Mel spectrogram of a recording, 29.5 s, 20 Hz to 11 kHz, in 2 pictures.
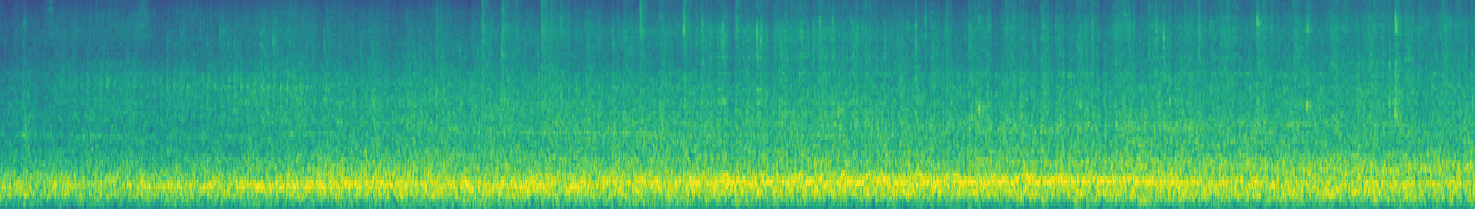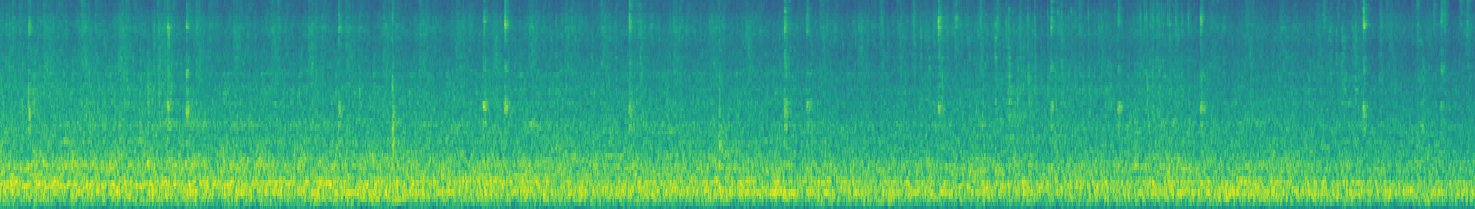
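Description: Passenger coaches rolling slowly past with wheels clicking over the rail joints, while the rear Class 08 diesel shunter's English Electric six-cylinder engine runs with a steady hum as it passes and draws away.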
